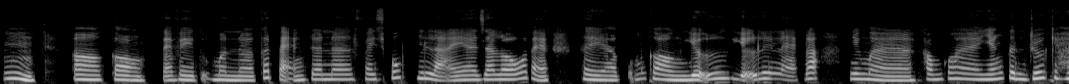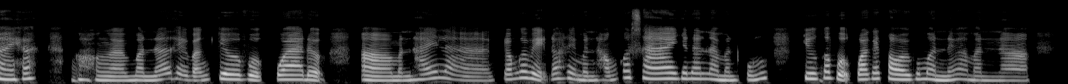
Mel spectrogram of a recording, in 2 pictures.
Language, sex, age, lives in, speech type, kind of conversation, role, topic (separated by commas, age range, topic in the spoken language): Vietnamese, female, 20-24, Vietnam, conversation, advice, user, Làm thế nào để tái kết nối với những người bạn mà bạn đã mất liên lạc?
